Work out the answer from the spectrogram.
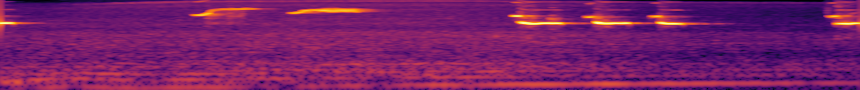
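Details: Hill blue flycatcher song: a few thin high whistles, then a quick cluster of three bright whistled notes and another starting at the end, over a low background hum.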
